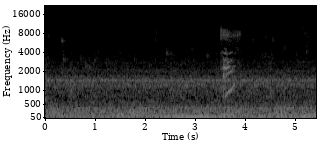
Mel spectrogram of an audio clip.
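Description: A Persian cat gives one brief, rising meow over a steady low background rumble.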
